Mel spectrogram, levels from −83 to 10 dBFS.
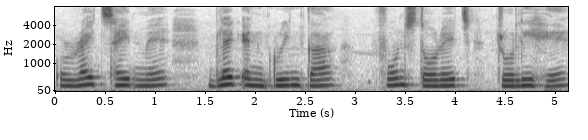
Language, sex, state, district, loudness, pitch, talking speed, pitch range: Hindi, female, Arunachal Pradesh, Papum Pare, -17 LUFS, 215 Hz, 130 wpm, 205-230 Hz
